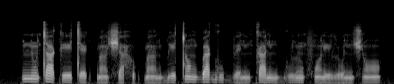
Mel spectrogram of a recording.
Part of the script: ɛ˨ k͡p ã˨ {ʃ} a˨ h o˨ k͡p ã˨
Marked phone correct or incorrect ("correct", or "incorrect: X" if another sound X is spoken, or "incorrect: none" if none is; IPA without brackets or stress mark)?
correct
